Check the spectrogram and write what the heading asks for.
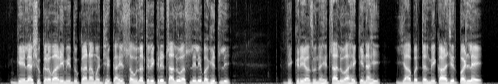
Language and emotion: Marathi, fearful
